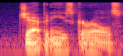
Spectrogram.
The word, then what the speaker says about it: JPNSGRLS: It is Japanese Girls, but it's not spelled that way. It's spelled J-P-N-S-G-R-L-S. Just take out all the vowels, Japanese Girls.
